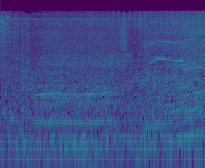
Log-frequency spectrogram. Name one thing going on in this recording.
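A car engine hums and revs up.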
